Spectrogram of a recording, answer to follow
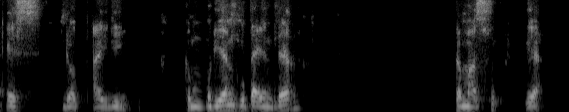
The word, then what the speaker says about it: s.id: Jadi dibacanya s.id.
